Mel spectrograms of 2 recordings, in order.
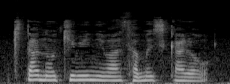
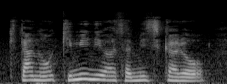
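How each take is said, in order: No difference in how they are said.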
